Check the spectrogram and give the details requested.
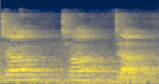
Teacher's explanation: लेकिन अगर हमने बोला चलो तो आपका जीभ जाके ऊपर तालू में टच कर रहा है।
